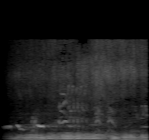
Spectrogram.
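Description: An insect buzzing steadily, its pitch wavering slightly.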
